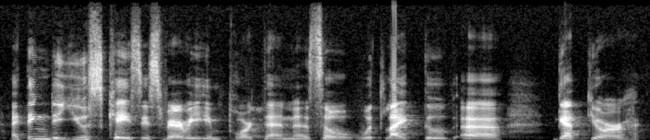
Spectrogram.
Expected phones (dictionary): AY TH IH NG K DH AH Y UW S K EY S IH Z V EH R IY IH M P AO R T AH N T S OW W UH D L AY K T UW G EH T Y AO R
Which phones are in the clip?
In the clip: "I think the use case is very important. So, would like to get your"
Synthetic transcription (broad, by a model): AY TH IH NG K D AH Y UW S K EY S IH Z V EH R IY IH M P AO R T AH N T S OW W UH D L AY K T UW G EH T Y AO R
